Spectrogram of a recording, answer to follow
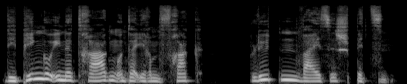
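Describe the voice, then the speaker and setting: A woman voicing a kind, patient young male zookeeper in a storybook, speaking firmly yet gently. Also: sits low, measured pace, no room sound, clean studio sound. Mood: gentle.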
